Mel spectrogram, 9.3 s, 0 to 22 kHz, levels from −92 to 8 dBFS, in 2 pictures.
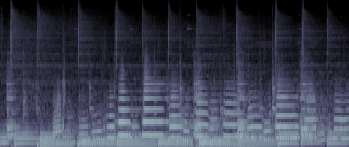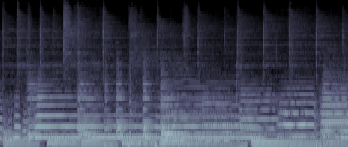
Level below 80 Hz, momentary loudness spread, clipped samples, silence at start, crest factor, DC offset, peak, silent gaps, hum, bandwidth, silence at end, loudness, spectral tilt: -44 dBFS; 5 LU; under 0.1%; 0 s; 16 dB; under 0.1%; -12 dBFS; none; none; 18.5 kHz; 0 s; -29 LUFS; -7.5 dB/octave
